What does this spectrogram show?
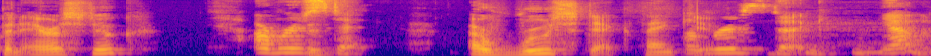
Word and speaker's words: Aroostook: Now, if I script this pronunciation, tell me, you grew up in Aroostook? A Is rustic. a Roostic, thank A you, rustic.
